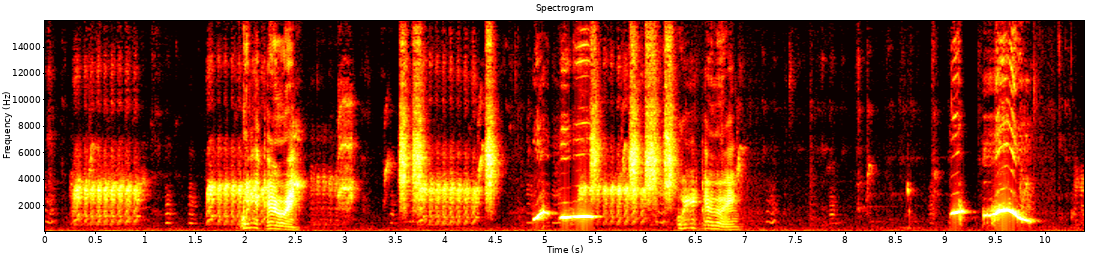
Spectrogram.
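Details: Pet African grey parrot talking: several buzzy, voice-like phrases with pauses between them, then a short rising whistle and, after a silence, a loud upward-sliding whistle.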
